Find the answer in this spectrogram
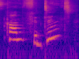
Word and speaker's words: confident: Remember and listen to the pronunciation, It's confident and confidant and the spelling to one with an "E" and the other one with an "A".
